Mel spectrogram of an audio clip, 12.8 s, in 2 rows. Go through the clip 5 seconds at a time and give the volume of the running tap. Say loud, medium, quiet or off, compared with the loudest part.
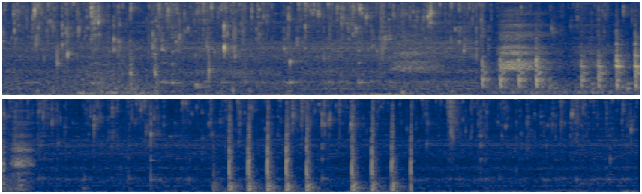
loud, quiet, quiet.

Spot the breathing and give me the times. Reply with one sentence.
The breathing can be heard from 0.0 to 6.7 s.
